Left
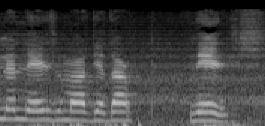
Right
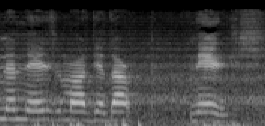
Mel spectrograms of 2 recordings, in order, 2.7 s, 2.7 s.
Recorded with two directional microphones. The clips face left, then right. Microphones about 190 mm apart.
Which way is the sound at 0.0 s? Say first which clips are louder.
Left 3 dB; 25° left (ahead or behind).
